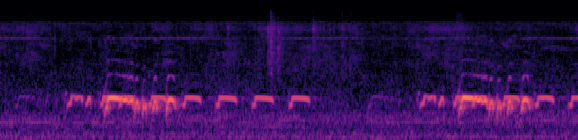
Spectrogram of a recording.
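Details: Local zebra dove (perkutut lokal) song, used as a lure to get other doves singing: two phrases, each a loud rising coo into a quick bubbling roll, the first trailed by six short clipped coos in even beats.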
